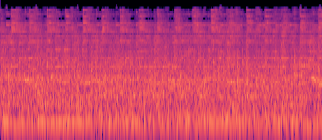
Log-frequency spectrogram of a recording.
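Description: A group of khol drums, the Bengali clay barrel drums of kirtan, played together in a loud, fast, unbroken rhythm, with bright ringing percussion sounding above the drums.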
